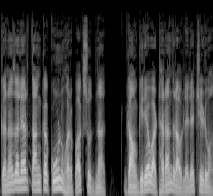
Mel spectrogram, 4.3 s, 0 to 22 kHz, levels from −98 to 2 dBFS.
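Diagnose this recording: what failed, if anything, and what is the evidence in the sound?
Nothing failed: the sound of this speech recording gives no evidence of a fault at any stage.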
